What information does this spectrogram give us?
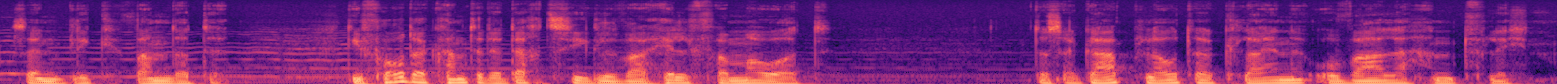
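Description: A man with a low-pitched, dark and relaxed voice reads literary prose as a radio drama narrator. His delivery is measured and story-like. Faint music sits behind the voice.

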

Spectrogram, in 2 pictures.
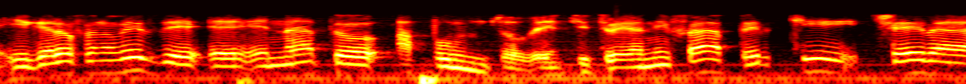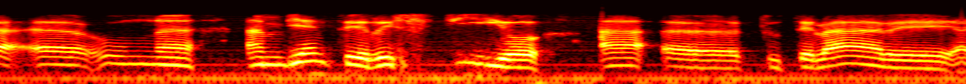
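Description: A man's voice: medium pitch, expressive, drawn-out words, phone-quality sound. A middle-aged or older man answering in a radio interview, speaking hesitantly and searching for his words. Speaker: festival curator interviewed as guest.

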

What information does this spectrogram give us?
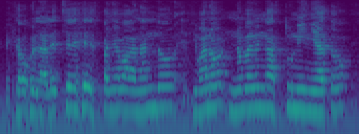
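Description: A man with an accent from Spain playing a gruff, officious, foul-mouthed policeman in a radio drama. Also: high voice, level tone, fast, fairly bright tone, slight background noise. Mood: irritated, aggressive. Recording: roomy sound, music behind.

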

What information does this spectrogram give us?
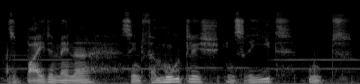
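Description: An actor playing a male police investigator in a radio drama, halting and officious as he speculates. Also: fairly low pitch, lightly acted. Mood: matter-of-fact.

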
